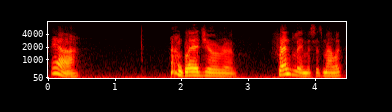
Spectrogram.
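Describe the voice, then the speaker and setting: An actress playing a breezy, worldly young mistress in a radio drama, speaking in casual, matter-of-fact slang. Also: female voice, low voice, expressive, slow pace, no room sound, full character voice. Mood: frank, casual. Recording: dull vintage radio recording.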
